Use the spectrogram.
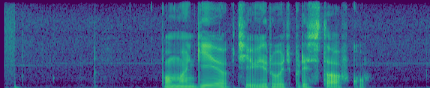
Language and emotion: Russian, neutral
